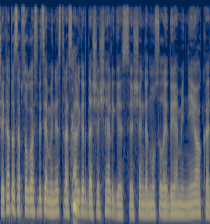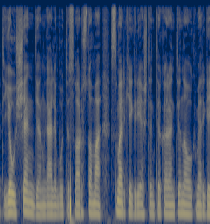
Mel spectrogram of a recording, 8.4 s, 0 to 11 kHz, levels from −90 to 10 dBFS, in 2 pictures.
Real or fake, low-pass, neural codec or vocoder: real; 9.9 kHz; none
